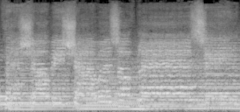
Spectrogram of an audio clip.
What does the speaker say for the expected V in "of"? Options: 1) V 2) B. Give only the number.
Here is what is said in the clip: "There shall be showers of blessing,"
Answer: 1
